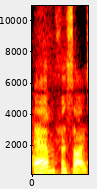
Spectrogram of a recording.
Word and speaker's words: emphasize: go to number seven the word is emphasize emphasize how many syllables three where is the stress one emphasize all right let me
